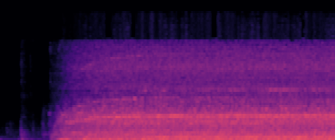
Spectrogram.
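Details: Bissell Lift-Off carpet shampooer with the diverter in the upright position: steady, even motor roar with a constant high whine, no surging or rattle. Spray still works and the upper tool has no suction, as designed.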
